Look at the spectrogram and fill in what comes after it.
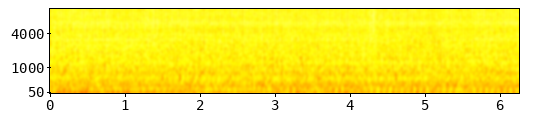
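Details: Peugeot 307 1.6 90 hp engine running: sharp regular metallic knocking about three per second; owner asks where the engine knock comes from, source unknown.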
